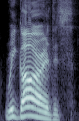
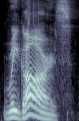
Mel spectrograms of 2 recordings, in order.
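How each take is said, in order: First: The d before the final z is pronounced. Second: The d is dropped, leaving only z. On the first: "사전식 발음으로는" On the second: "드가 사라지고 결국 즈만 살아남았죠"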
